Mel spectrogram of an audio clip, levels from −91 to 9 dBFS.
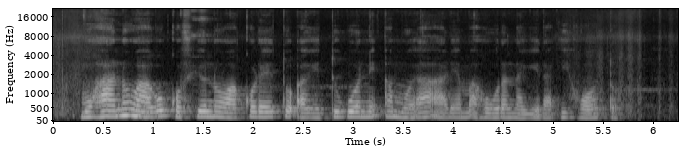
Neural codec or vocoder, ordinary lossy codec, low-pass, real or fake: vocoder, 44.1 kHz, 128 mel bands every 512 samples, BigVGAN v2; none; none; fake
